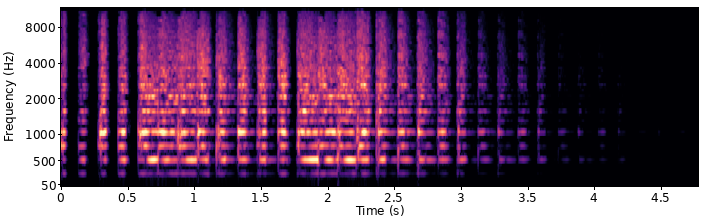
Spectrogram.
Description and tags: THE REAL VIRUS 02 - SINETOPIA LFODELAYS 100 BPM - C5
This is what happens if you put two sine waves through some severe filtering with some overdrive and several synchronized LFO's at 100 BPM for 1 measure plus a second measure to allow the delays to fade away. All done on my Virus TI. Sequencing done within Cubase 5, audio editing within Wavelab 6.
100bpm, sequence, multisample, rhytmic, loop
